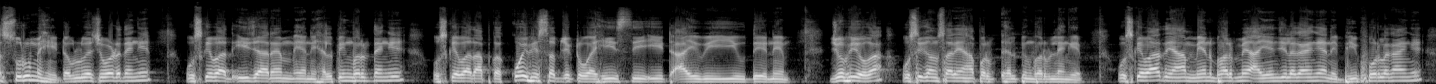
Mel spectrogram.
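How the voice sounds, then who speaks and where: A man teaching a spoken English grammar lesson, explaining step by step, asking and answering his own questions, and slowing right down to dictate the example sentences. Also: a little high, clear, resonant tone.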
